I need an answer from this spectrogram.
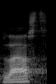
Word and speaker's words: BLS: BOST, you pronounce it BLAST.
